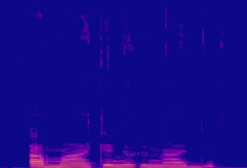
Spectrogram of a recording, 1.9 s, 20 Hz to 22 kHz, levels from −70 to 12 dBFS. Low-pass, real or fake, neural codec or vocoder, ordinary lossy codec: none; real; none; none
